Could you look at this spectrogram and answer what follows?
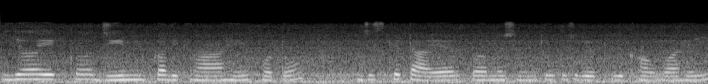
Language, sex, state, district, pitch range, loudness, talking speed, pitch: Hindi, female, Madhya Pradesh, Dhar, 195-215 Hz, -15 LUFS, 150 wpm, 200 Hz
